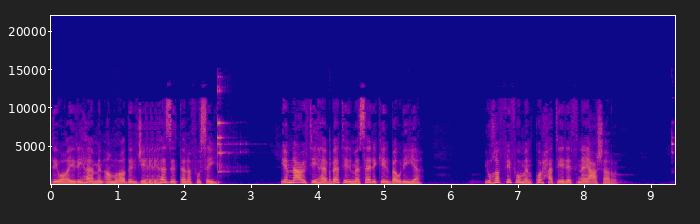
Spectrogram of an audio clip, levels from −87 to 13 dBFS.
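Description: At 1.45 s, repeated frames make a 78 ms block play three times in a row, a stutter that lengthens the audio by 157 ms. At 4.17 s a 52 ms block plays twice, adding 52 ms. In both places the decoder was handed the same compressed frames again.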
